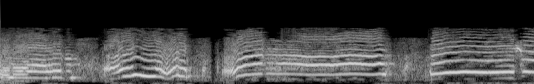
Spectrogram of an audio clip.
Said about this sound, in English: I think that's a bit too loud, is it? Well, all I heard was a child crying, but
